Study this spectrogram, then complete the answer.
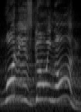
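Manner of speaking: high-pitched, baffled appeal; exasperated bewilderment. Retold or imitated. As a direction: cry out for an explanation, voice lifted. Bewildered cry to God, nothing explains it.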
